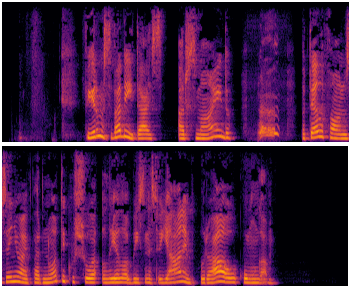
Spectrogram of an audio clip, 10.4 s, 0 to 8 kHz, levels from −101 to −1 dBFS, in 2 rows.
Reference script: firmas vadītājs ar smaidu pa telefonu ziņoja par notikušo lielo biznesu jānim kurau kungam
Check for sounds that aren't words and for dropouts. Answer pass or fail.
fail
